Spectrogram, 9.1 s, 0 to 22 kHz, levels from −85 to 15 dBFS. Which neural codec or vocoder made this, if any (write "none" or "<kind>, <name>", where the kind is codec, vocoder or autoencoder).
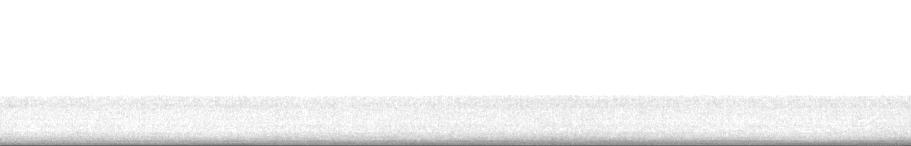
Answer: none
